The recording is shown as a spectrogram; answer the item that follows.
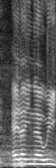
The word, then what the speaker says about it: El Aïnaoui: El Aïnaoui, comme ça qu'on prononce. – Tout à fait, El Aïnaoui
